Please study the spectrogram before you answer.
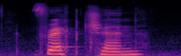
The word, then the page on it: friction: American English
